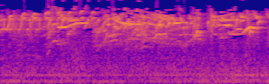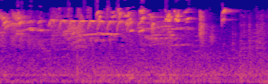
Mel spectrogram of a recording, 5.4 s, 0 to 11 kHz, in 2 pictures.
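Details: Red siskin, Venezuelan, recorded 2022.06.25, delivering rapid continuous high twittering that fades toward the end, ending with a single sharp note.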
